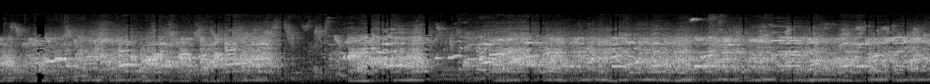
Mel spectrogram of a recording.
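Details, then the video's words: Early-morning flock of geese making noise, with loud, continuous, overlapping nasal honking from many birds, a short dip in volume near the middle, then the clamour resumes just as strongly. "GANSOS LOGO CEDO FAZENDO BARULHO"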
